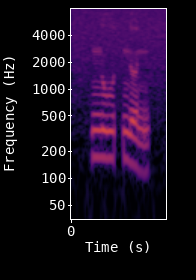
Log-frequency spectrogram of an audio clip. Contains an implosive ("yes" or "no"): no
